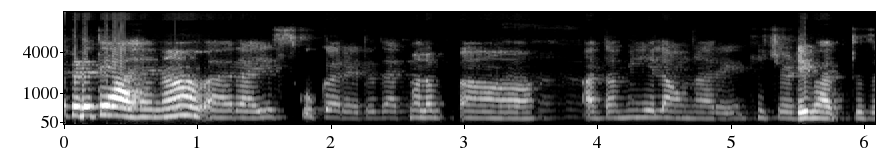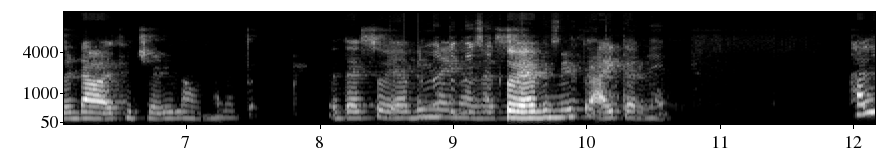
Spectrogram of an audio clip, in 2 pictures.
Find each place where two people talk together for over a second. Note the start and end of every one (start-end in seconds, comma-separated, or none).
8.5-10.6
